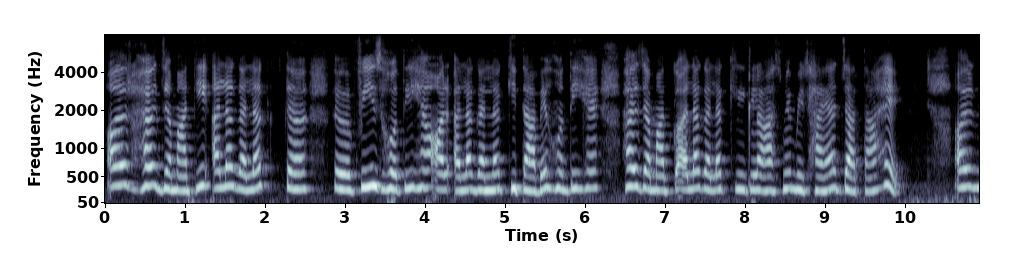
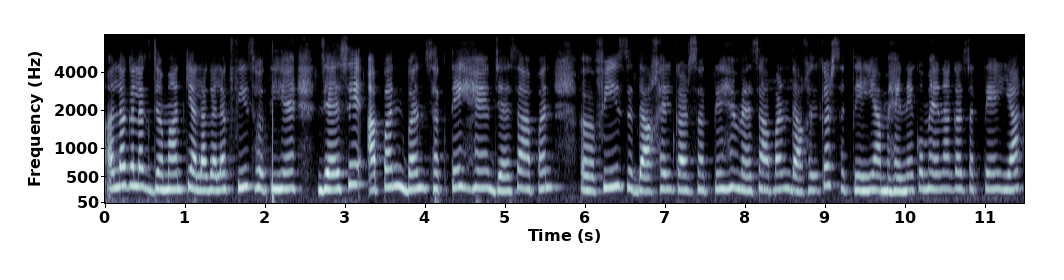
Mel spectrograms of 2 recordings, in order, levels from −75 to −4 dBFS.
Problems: none marked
